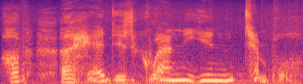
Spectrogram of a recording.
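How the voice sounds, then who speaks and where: An actor voicing a quirky, theatrical old mountain guardian spirit in a video game, creaky and given to drawn-out, excitable delivery. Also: male voice, very high voice, slight background noise, exaggerated voice. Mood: reverent, wistful. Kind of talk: theatrical game character acting.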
